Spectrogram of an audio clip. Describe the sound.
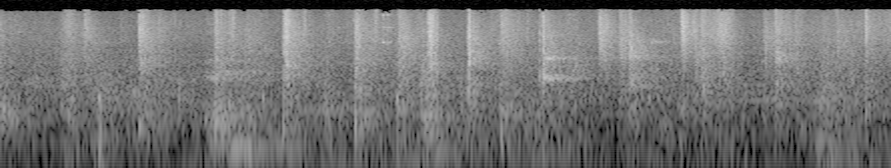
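Footsteps walking into a house and climbing a few small steps. Many soft, evenly spaced treads sound quietly in a steady rhythm.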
